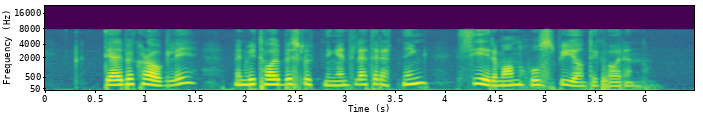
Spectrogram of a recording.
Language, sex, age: Norwegian, female, 40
